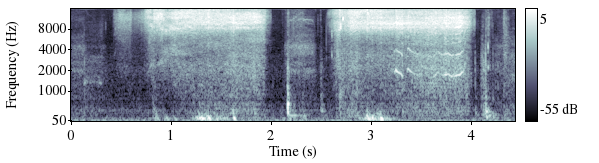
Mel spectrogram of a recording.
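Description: An air-filled balloon is squeezed, pressed from the outside and rubbed in two long stretches, giving a hissy, rubbery friction with faint squeaks, separated by a short pause. No one speaks.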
